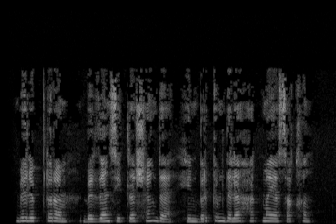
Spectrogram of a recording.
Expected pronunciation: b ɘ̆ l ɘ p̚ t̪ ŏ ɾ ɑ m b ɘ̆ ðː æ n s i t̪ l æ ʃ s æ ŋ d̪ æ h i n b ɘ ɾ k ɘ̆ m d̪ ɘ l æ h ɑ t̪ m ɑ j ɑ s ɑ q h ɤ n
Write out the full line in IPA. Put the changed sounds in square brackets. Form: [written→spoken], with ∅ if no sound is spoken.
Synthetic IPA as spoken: b ɘ̆ l ɘ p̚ t̪ ŏ ɾ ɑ m b ɘ̆ ðː æ n s i t̪ l æ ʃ [s→h] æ ŋ d̪ æ h i n b ɘ ɾ k ɘ̆ m d̪ ɘ l æ h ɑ t̪ m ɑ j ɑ s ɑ q h ɤ [n→ɴ]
